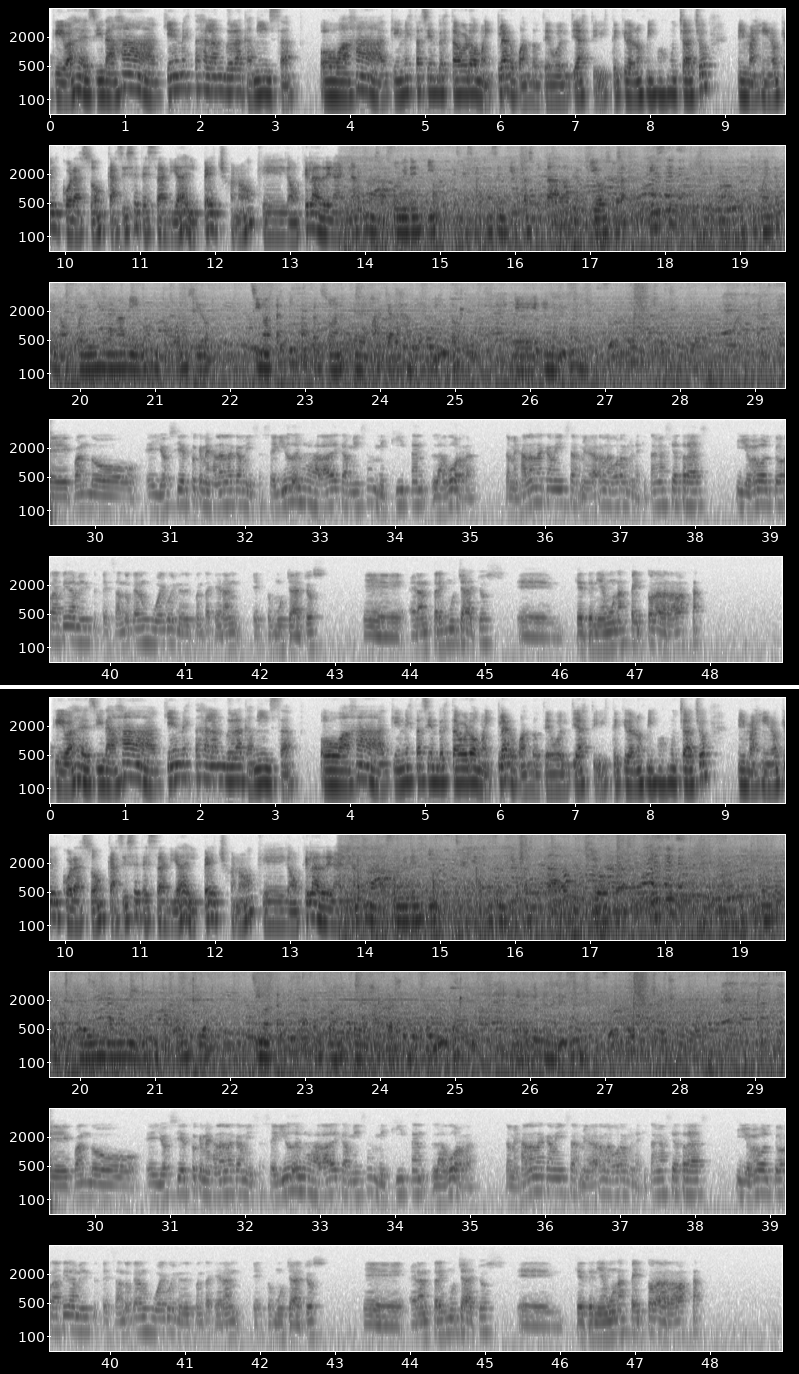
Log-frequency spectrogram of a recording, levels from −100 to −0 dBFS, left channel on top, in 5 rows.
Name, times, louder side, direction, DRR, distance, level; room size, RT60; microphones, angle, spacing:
voice 1, 0.0-3.2 3.6-8.7 9.2-21.7 22.3-25.1 25.8-26.8, equal, 85° left, 1.6 m, -27 dB
sound 1, 13.6-29.4, right 3 dB, 40° right, 0.4 m, -26 dB
voice 2, 28.5-29.0 29.3-35.1 35.5-38.1 38.5-42.8 43.4-47.8, left 1 dB, 20° left, 0.4 m, -39 dB
3.3 x 2.6 x 2.7 m
head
